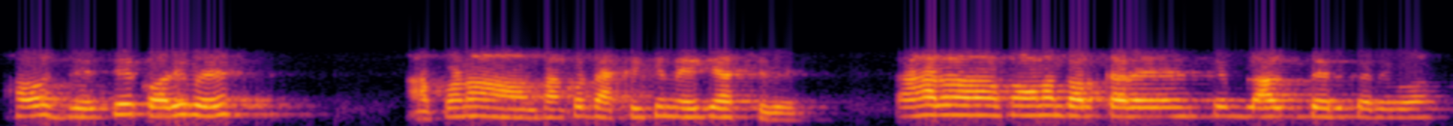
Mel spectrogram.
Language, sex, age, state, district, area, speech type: Odia, female, 45-60, Odisha, Khordha, rural, conversation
